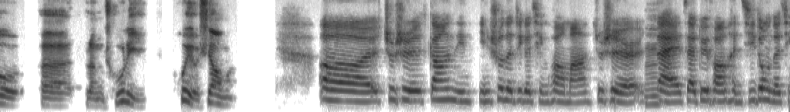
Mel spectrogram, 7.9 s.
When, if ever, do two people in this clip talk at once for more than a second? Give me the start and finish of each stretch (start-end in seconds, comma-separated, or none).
none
